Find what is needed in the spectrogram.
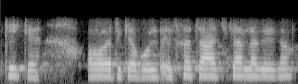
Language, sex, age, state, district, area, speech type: Hindi, other, 45-60, Madhya Pradesh, Bhopal, urban, conversation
